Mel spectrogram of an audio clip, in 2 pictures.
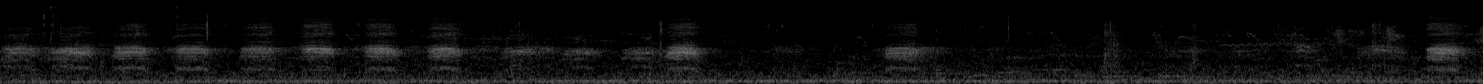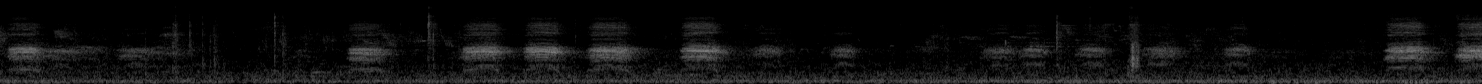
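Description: A bird calling over and over, in bouts of short repeated calls about two a second, over steady low background noise.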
